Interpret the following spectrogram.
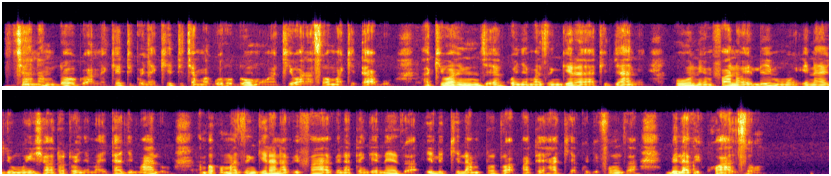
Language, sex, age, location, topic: Swahili, male, 25-35, Nairobi, education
